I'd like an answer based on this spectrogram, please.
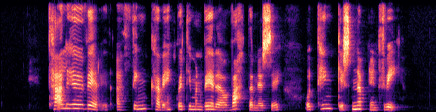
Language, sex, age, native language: Icelandic, female, 30-39, Icelandic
